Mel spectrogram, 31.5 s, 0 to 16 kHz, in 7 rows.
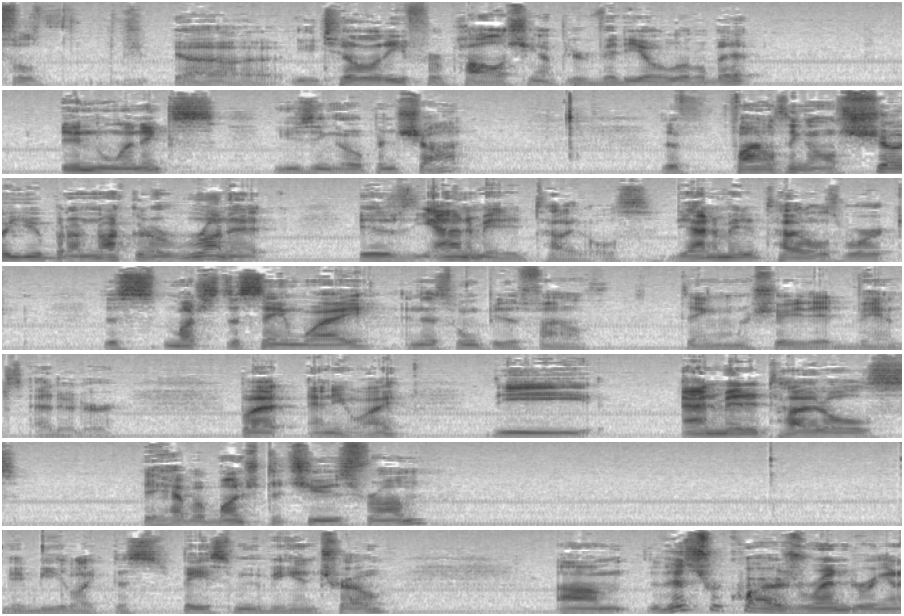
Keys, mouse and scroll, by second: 3.3 click, 10.9 click, 20.5 click, 22.3 scroll down 1, 22.9 scroll down 1, 23.5 scroll down 1, 24.9-25.3 scroll up 1, 25.6-25.9 scroll up 1, 30.6 click.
